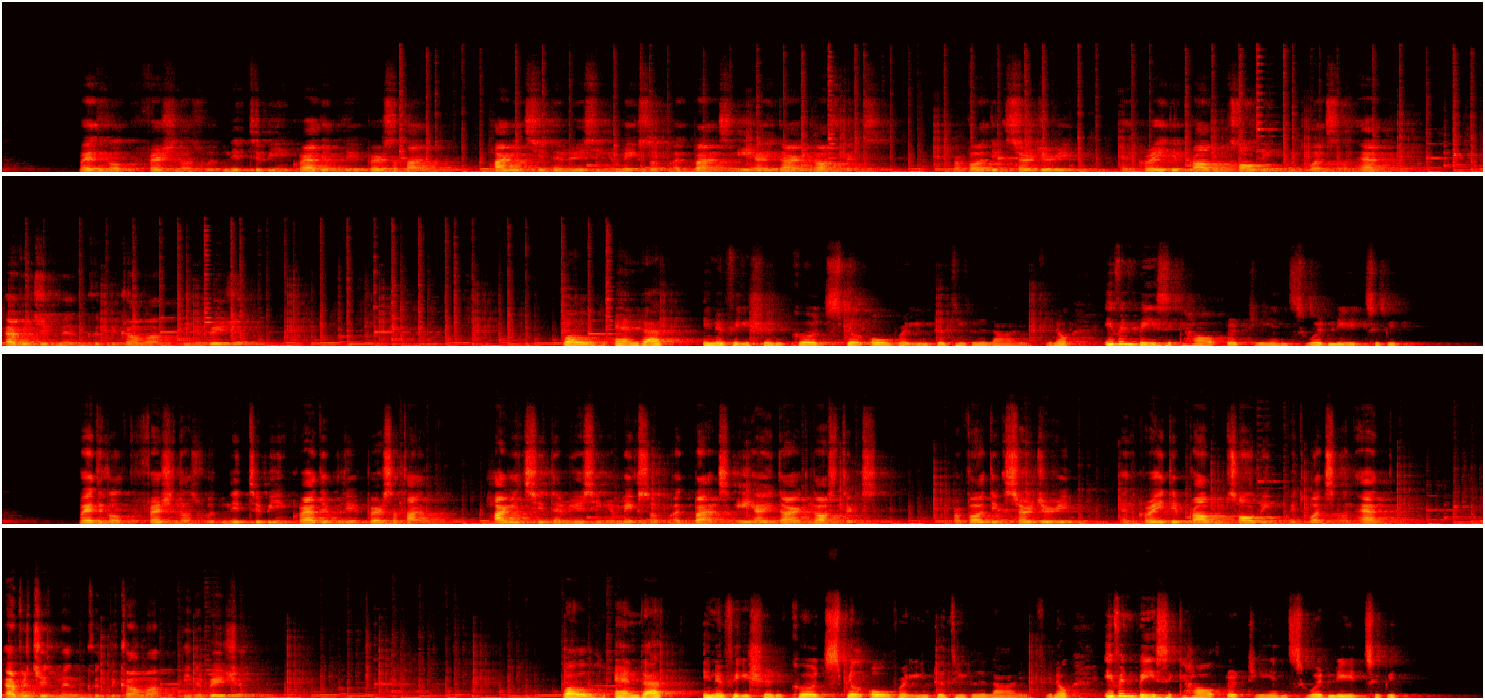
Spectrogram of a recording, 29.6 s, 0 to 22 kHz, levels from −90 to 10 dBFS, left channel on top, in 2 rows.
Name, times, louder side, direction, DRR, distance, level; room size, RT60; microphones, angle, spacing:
voice 1, 0.8-4.3 4.9-8.7 9.5-10.7 11.2-13.9 14.8-17.3, right 2 dB, 90° right, 5 dB, 3.2 m, -34 dB
sound 1, 3.8-21.0, left 1 dB, 70° left, 4.4 m, -46 dB
sound 2, 6.5-6.7 7.4-7.7 8.4-8.6 9.3-9.5 10.2-10.8 11.2-11.5 12.0-12.4 13.0-14.6 14.9-15.1 15.8-16.1 16.7-16.9 17.5-17.9 18.6-18.8 19.5-19.8 20.4-20.7 21.4-21.7 22.1-22.5 23.2-23.4 24.1-24.4 25.1-25.4, right 1 dB, 20° right, 6.9 m, -55 dB
voice 2, 20.4-21.4 21.8-28.8, right 3 dB, 60° right, 11 dB, 0.8 m, -28 dB
22.5 x 22.0 x 9.2 m, 1.2 s
head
